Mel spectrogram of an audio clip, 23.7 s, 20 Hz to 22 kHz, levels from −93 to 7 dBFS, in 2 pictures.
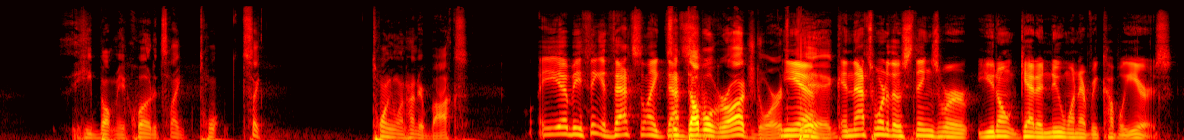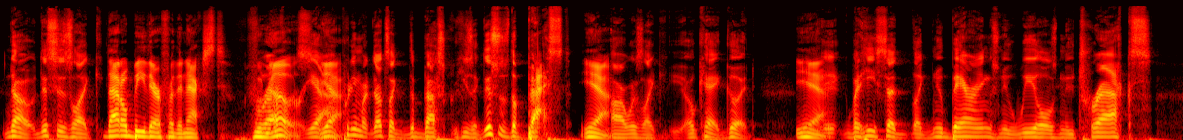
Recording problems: none

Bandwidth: 18 kHz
